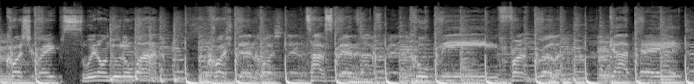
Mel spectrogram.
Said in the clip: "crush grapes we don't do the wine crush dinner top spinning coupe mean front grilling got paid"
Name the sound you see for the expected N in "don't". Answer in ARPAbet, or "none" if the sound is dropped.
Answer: N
